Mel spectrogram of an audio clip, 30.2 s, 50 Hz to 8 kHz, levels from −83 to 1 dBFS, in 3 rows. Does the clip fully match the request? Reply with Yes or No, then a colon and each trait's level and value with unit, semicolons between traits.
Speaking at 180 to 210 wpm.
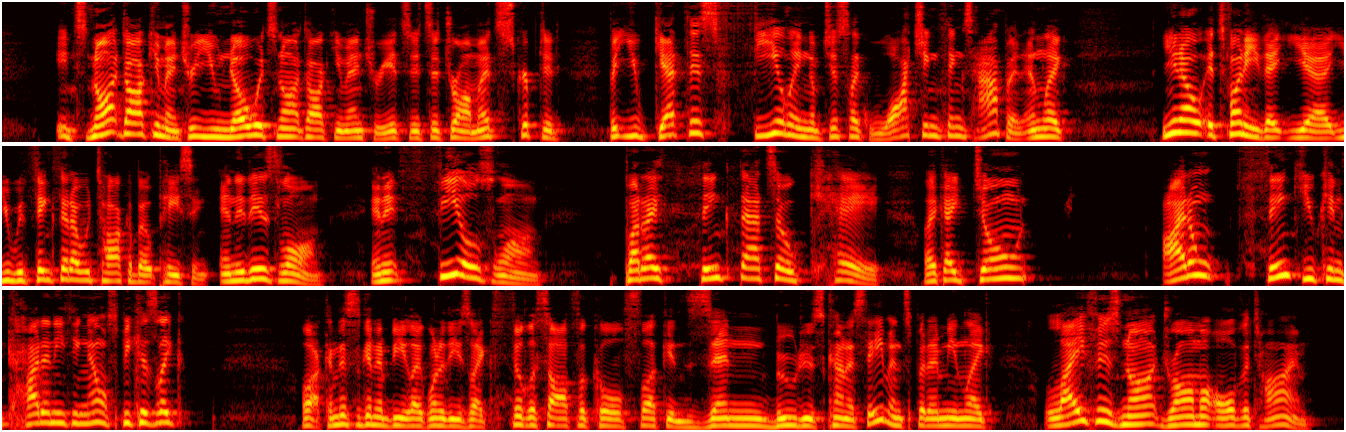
Yes: average, 195 wpm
